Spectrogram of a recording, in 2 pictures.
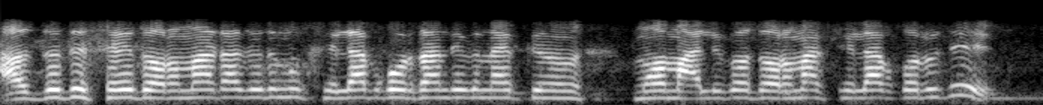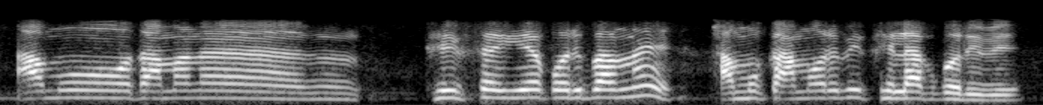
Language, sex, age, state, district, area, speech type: Odia, male, 45-60, Odisha, Sambalpur, rural, conversation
